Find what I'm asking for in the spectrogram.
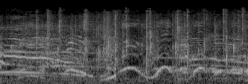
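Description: An audience bursts into loud applause and cheering, with a dense patter of clapping running throughout and rising, wavering whoops and shouts sweeping up and down over it.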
